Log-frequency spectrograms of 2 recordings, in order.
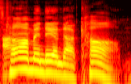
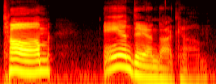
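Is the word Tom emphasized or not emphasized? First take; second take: not emphasized; emphasized. First: Tom gets no special emphasis. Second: Tom is said with strong emphasis.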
